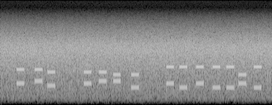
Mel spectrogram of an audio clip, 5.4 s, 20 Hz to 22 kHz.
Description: DTMF, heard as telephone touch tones, dialled by hand, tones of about 160 ms, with phone line noise. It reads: 9#5 80*1 CACAA7A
